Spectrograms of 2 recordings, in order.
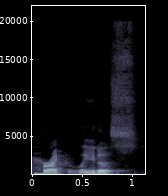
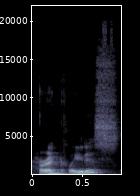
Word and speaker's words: Heraclitus: Do you know Heraclitus? Yeah, I think Heraclitus. I think it's the English pronunciation.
